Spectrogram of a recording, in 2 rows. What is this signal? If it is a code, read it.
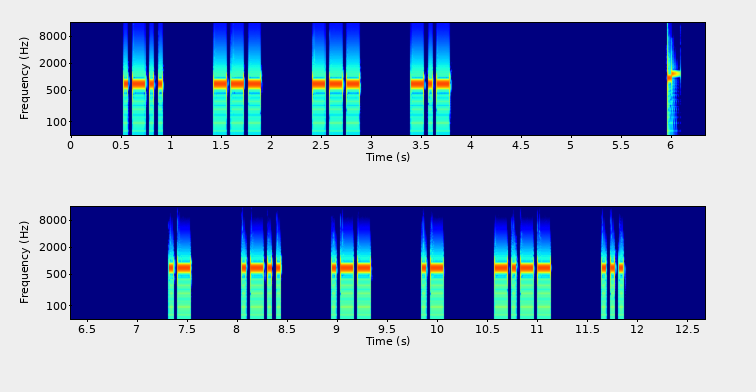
Morse code, heard as a keyed tone, about 27 wpm, spaced as for 13 wpm, 700 Hz. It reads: LOOK ALWAYS
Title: 4x Character Spacing - Top 300 Words - 28wpm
